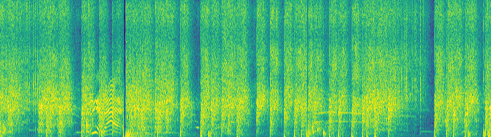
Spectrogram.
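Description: Fireworks going off in a dense, continuous barrage: rapid overlapping bangs and crackling as rockets rise and shells burst.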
